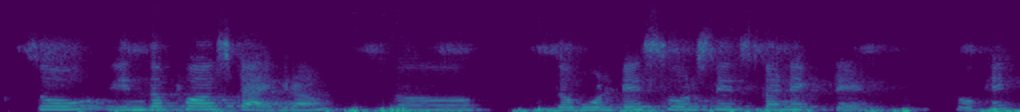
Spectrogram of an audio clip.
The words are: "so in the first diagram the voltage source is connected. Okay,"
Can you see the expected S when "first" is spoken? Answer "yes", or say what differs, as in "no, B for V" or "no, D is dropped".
yes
